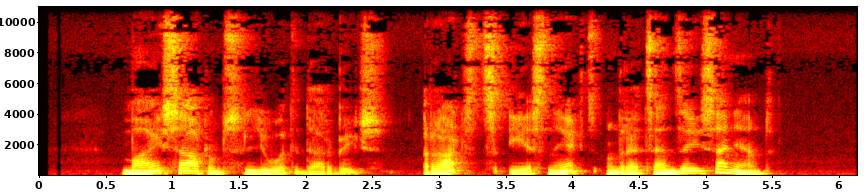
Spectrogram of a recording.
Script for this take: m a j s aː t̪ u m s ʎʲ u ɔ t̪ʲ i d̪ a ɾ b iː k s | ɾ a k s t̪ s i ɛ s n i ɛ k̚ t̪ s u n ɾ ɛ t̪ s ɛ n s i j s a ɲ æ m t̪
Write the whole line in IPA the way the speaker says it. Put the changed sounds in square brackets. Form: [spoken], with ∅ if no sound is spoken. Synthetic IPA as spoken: m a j s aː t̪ u m s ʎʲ u ɔ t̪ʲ i d̪ a ɾ b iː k s | ɾ a k s t̪ s i ɛ s n i ɛ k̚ t̪ s u n ɾ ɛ t̪ s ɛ n [z] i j s a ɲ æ m t̪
